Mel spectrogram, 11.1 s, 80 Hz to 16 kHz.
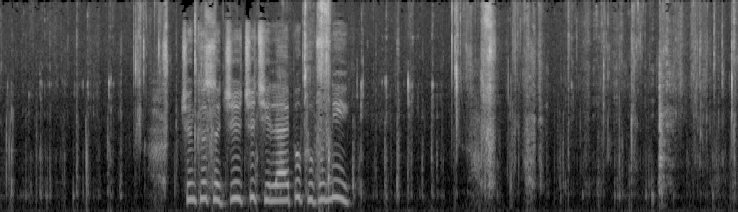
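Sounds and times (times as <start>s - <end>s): wet chewing: 0.0s - 11.0s.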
